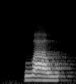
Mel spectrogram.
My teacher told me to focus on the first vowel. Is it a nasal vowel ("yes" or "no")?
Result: no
